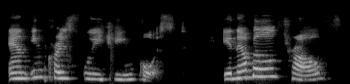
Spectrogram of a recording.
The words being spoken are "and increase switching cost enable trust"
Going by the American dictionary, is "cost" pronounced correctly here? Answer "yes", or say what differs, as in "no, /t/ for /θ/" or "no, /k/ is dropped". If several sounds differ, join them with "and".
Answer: yes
